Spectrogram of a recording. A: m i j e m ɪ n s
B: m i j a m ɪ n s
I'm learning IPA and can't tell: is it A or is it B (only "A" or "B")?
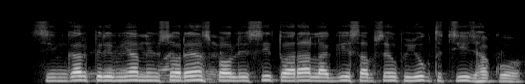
B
